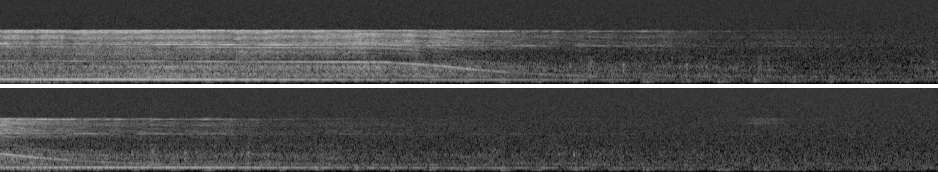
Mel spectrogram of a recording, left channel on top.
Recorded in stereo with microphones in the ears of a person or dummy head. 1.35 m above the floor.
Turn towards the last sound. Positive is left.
No sound to turn to.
